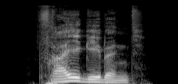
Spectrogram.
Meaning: present participle of freigeben
- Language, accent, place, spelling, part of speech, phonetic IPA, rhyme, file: German, Germany, Berlin, freigebend, verb, [ˈfʁaɪ̯ˌɡeːbn̩t], -aɪ̯ɡeːbn̩t, De-freigebend.ogg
